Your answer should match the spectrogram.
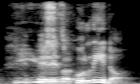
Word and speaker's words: Pulido: How do you say his name? – Pulido. – Pulido. – Pulido. – All right. – Don Carlos Pulido.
